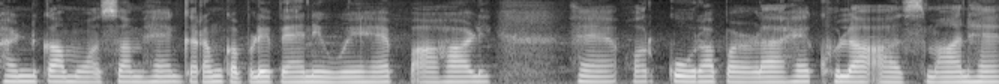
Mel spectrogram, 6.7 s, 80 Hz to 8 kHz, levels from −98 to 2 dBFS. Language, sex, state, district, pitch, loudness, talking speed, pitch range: Hindi, female, West Bengal, Dakshin Dinajpur, 180 Hz, -15 LUFS, 160 wpm, 175-185 Hz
